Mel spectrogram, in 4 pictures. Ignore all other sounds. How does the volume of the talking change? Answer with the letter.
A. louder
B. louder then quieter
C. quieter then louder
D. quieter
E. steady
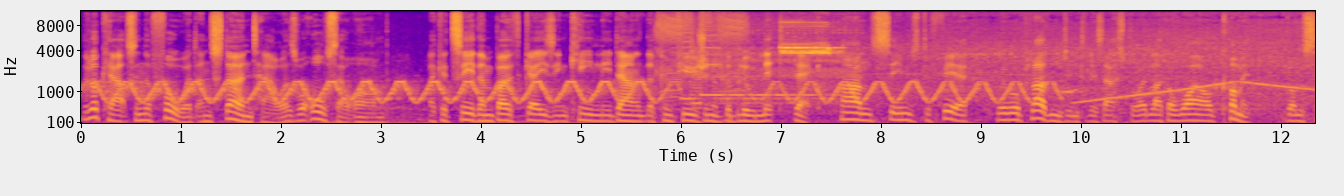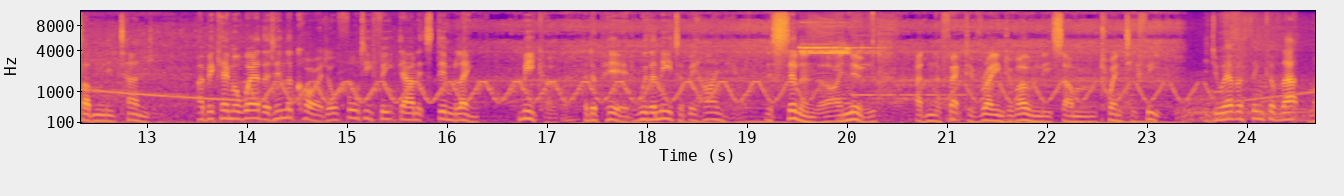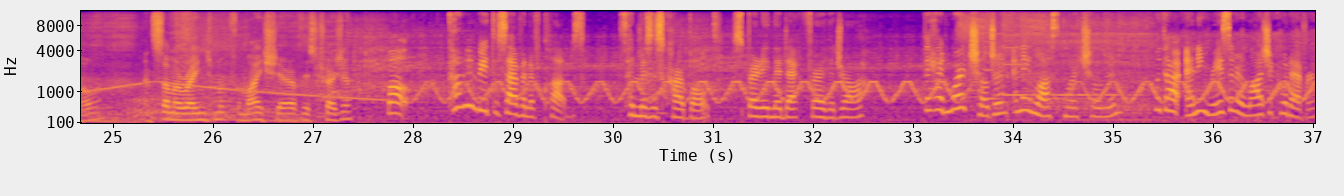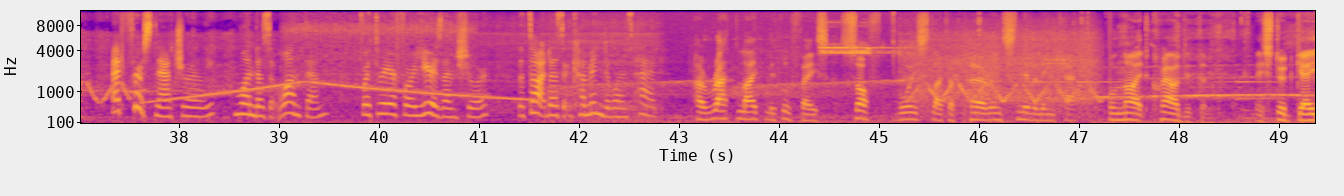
E.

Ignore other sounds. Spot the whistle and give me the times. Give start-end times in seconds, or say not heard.
7.0-7.7, 19.5-20.5, 44.4-45.5.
